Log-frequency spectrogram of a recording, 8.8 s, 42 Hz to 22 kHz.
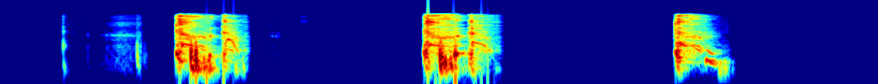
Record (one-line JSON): {"three_cough_length": "8.8 s", "three_cough_amplitude": 32768, "three_cough_signal_mean_std_ratio": 0.28, "survey_phase": "beta (2021-08-13 to 2022-03-07)", "age": "18-44", "gender": "Male", "wearing_mask": "No", "symptom_cough_any": true, "symptom_sore_throat": true, "symptom_headache": true, "symptom_onset": "8 days", "smoker_status": "Never smoked", "respiratory_condition_asthma": false, "respiratory_condition_other": false, "recruitment_source": "REACT", "submission_delay": "16 days", "covid_test_result": "Negative", "covid_test_method": "RT-qPCR", "influenza_a_test_result": "Negative", "influenza_b_test_result": "Negative"}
